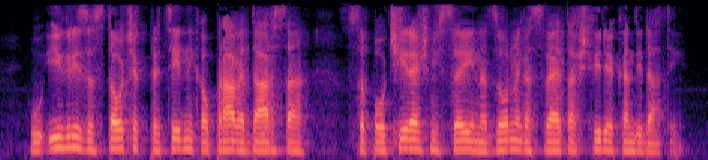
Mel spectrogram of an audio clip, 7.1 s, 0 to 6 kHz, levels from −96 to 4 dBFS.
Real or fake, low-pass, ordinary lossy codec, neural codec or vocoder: real; 5.4 kHz; AAC, 24 kbps; none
